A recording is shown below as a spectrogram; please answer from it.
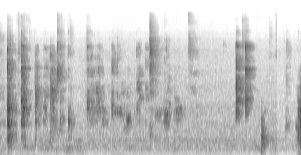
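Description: Spoon scraping and clinking in a bowl while red food colouring is mixed into mashed potato, a run of irregular close scrapes and taps with soft breathy sounds between.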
